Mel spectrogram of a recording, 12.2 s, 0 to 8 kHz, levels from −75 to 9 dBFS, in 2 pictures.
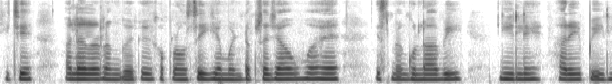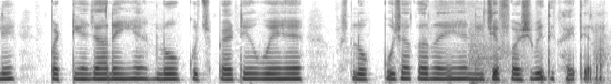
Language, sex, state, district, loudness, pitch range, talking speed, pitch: Hindi, female, Bihar, Gaya, -18 LUFS, 185-195 Hz, 170 wpm, 190 Hz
